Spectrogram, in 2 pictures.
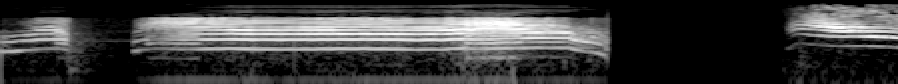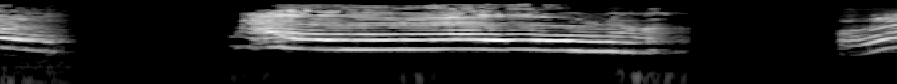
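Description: Cat meowing in a series of drawn-out calls: two long, fairly level meows, a short falling one between them, and the start of another near the end.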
